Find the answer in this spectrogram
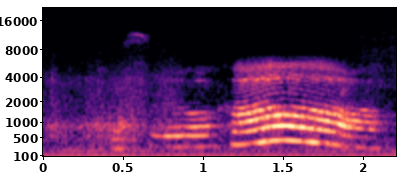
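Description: A young child's voice: a brief faint sound, then one drawn-out high call in the second half whose pitch rises and then falls.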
